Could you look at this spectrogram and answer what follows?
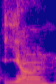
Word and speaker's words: Ion: Not Jan? It's Ion, whatever the fuck.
